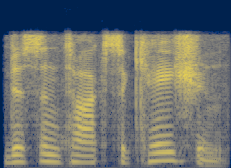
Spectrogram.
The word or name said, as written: disintoxication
